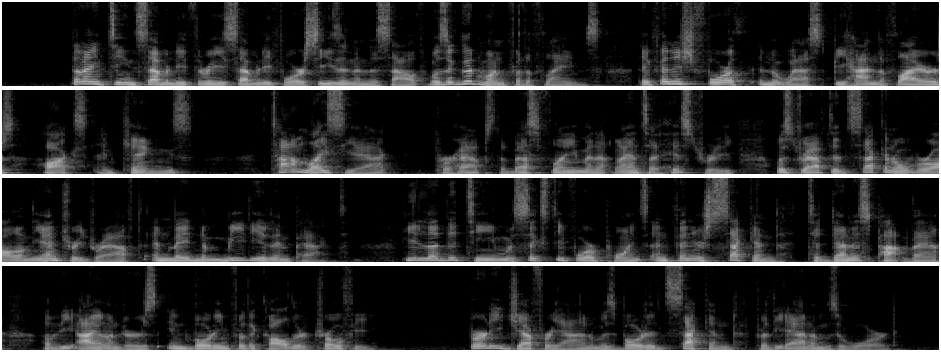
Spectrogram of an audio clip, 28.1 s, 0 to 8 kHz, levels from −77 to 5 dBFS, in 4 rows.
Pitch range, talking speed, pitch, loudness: 100-155 Hz, 165 wpm, 120 Hz, -26 LUFS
